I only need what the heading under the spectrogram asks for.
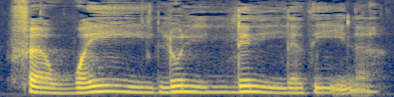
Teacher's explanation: دونوں لام پر شدہ ہے، للذین تو دونوں لام کو اسٹرانگ پڑھا جائے گا · Term: ادغام بغیر غنہ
